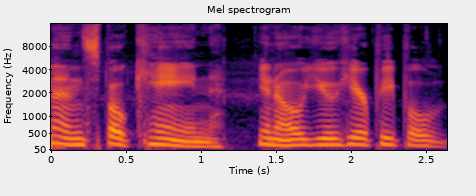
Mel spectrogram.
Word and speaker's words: Spokane: and I'm not going to say the other pronunciation because well Spokane and Spokane you know you hear people on the news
